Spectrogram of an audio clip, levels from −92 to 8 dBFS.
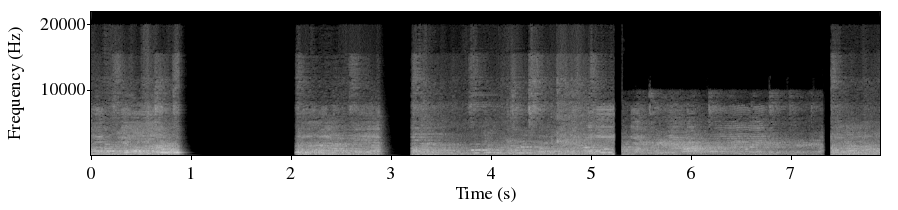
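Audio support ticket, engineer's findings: Call audio freeze, 0.88–2.07 s: likely jitter buffer underrun from delayed packets. Last sound fades to about 1.04 s of silence, then resumes intact, about 1.16 s late.

Long network dropout, 2.88–3.23 s: likely packet loss. Fading fill, then about 0.19 s of silence; roughly 0.32 s of sound never returns.

Input switched to a poorer device, 5.23–7.40 s: likely mid-recording input change. An 80 ms gap, then nothing above 9.9 kHz, level about 5 dB lower, and new noise about 45 dB down.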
